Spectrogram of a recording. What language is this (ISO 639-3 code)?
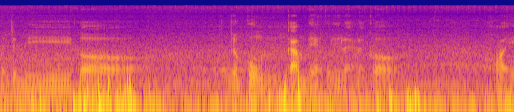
tha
